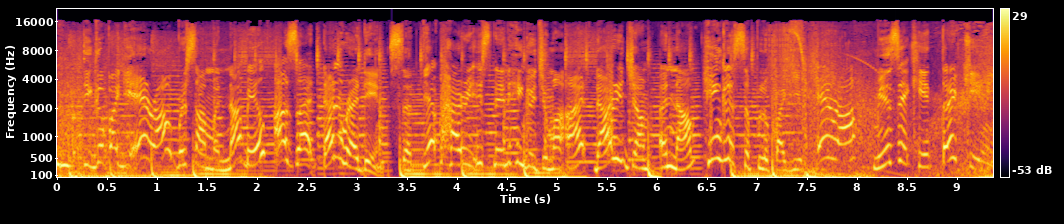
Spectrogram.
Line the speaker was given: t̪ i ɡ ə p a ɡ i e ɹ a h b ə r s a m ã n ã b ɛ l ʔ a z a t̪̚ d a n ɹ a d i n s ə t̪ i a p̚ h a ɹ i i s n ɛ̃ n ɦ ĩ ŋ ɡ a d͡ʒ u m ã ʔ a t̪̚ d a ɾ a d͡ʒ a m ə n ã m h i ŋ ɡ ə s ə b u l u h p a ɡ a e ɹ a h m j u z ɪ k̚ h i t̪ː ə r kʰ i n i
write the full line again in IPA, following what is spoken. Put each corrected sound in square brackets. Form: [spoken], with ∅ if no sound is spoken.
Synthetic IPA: t̪ i ɡ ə p a ɡ i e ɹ a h b ə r s a m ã n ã b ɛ l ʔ a z a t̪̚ d a n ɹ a d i n s ə t̪ i a p̚ h a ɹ i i s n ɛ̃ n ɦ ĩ ŋ ɡ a d͡ʒ u m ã ʔ a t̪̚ d a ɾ [i] d͡ʒ a m ə n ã m h i ŋ ɡ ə s ə [p] u l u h p a ɡ [i] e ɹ a h m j u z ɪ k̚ h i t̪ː ə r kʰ i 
